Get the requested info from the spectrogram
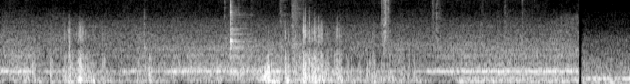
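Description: Metallic clicks and knocks as a condenser fan blade is worked loose on its motor shaft, over a steady mechanical hum from rooftop HVAC equipment running. Near the end the hum changes suddenly to a lower tone.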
